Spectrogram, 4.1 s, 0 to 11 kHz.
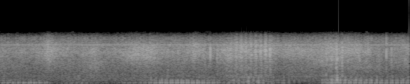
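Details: Captive male Canada lynx, an educational ambassador born at a zoo in May 2011, enjoying a scratch before eating; close, rhythmic low purring in long rumbling stretches, swelling slightly near the end.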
